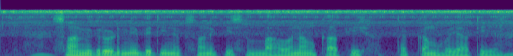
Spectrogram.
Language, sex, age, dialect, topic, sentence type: Hindi, male, 31-35, Kanauji Braj Bhasha, banking, statement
